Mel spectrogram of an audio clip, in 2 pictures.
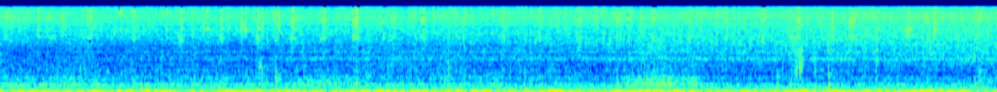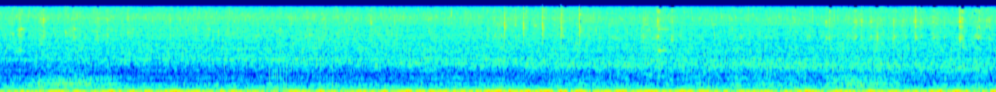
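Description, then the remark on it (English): A steady hiss of a dental water jet gently blowing cold water onto a patient's teeth to polish them runs unbroken for the whole stretch, with a faint low hum underneath and no voices. “So we're just starting the water now.”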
